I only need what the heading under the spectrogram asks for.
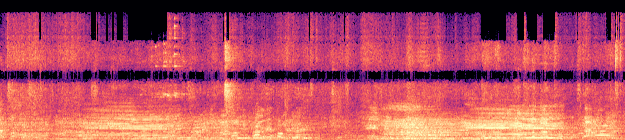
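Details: Agitated, raging cattle in Indonesia: long drawn-out moos with layered tones, sliding in pitch and overlapping one another, swelling louder toward the end, with human voices and possible music underneath.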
